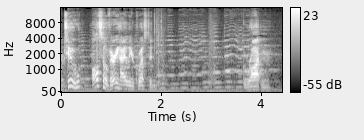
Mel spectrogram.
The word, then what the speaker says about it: Groton: also very highly requested rotten what do you mean it's not groton uh-uh groton you shouldn't be surprised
